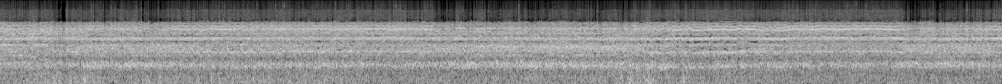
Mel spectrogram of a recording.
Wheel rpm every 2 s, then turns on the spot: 260, 230, 220, 210, 230.
none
